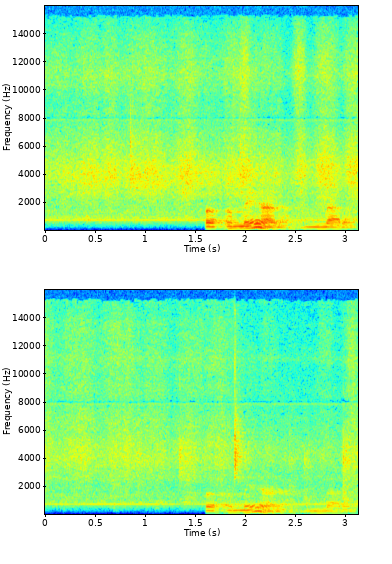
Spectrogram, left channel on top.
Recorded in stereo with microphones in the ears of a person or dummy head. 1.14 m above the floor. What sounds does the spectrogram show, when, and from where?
1.6 s a man speaking: 80° left, 1.4 m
